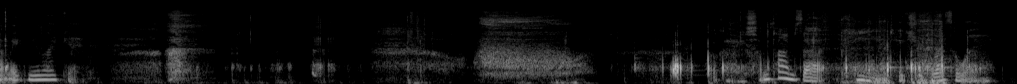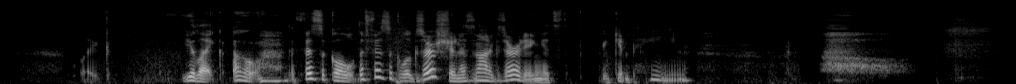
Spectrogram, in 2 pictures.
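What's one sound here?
A middle-aged woman talks close by with animation.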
